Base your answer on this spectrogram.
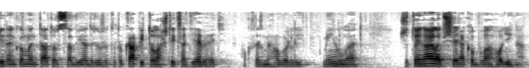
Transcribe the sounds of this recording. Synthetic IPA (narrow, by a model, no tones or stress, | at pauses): jɛd̪ɛŋkɔmɛnt̪aːt̪ɔɾsaʋijad̪ɾilˠʒɛt̪aːt̪ɔkapit̪ɔlaʃt̪iɾit͡saɟɛʋɛc | ɔkt̪ɔɾɛːzmɛɦɔʋɔɾiliminulɛ | ʒ̥ɛt̪ɔjɛnajlɛpʃɪɛakɔbɔʋaːɦɔɟina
